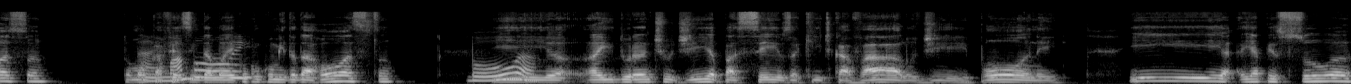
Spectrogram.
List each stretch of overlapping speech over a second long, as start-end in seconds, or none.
1.4-2.6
